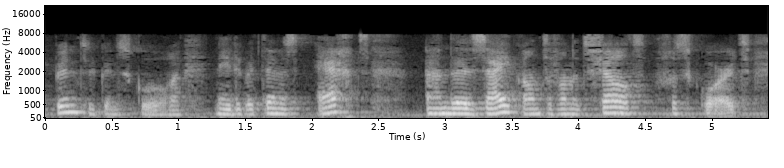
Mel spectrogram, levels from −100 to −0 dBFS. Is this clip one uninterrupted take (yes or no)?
no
